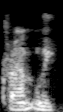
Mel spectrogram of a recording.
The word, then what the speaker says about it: Grantully: It's spelled Grantully, but apparently it's pronounced Grantley.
